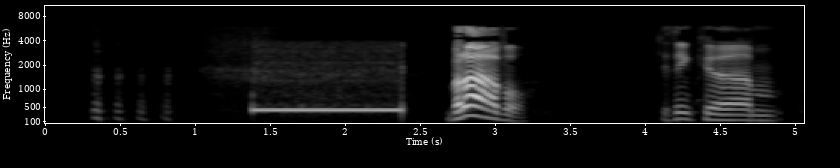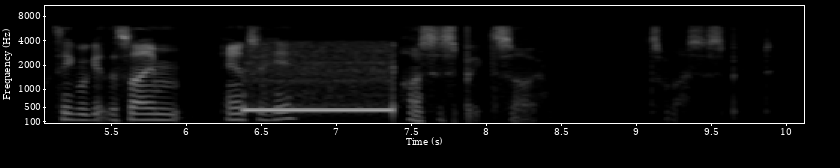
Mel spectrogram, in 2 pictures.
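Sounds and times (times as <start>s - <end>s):
speech: 0.4s - 1.0s, 2.7s - 3.3s, 4.2s - 6.9s, 7.5s - 8.5s, 9.2s - 9.8s
steady telephone line ringing tone: 1.4s - 2.4s, 6.4s - 7.4s
electronic telephone dialing beeps: 6.4s - 7.4s.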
